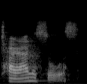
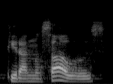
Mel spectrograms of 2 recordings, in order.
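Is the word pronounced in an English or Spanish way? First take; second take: English; Spanish. First: The word is said with English-style vowels. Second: The word is said with Spanish-style vowels. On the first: "instead of" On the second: "he basically has the Spanish pronunciation"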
